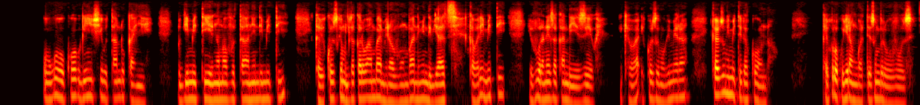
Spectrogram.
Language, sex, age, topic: Kinyarwanda, male, 18-24, health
